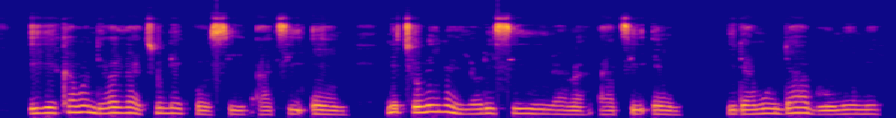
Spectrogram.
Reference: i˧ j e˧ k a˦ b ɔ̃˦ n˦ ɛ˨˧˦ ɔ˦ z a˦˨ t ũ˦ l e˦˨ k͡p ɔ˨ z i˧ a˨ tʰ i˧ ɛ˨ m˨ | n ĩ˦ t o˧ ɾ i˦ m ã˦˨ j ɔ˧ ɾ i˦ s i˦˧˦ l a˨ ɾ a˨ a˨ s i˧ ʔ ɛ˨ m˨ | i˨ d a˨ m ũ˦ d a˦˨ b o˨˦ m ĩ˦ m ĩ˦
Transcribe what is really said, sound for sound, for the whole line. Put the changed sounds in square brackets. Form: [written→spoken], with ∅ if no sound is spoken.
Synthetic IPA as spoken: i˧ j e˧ k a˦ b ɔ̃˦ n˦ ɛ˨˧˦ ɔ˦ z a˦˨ t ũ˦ l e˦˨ k͡p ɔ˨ [z→s] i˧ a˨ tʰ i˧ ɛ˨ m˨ | n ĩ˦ t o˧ ɾ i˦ [m→n] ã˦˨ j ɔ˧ ɾ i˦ s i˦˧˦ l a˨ ɾ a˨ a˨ [s→t] i˧ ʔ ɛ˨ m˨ | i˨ d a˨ m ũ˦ d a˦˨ b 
